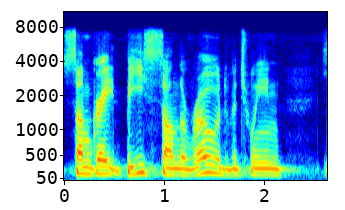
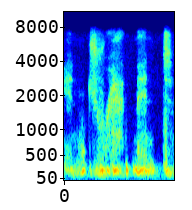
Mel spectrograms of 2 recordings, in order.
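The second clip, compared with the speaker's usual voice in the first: barely voiced, very quiet whisper. Retelling a scene, the speaker quotes a woman saying one word, retelling a whisper. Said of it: "and she whispers".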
